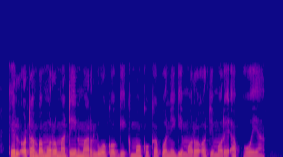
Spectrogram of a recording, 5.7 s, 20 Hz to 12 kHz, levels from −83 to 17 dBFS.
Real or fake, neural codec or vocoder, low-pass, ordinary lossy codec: real; none; 7.2 kHz; none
